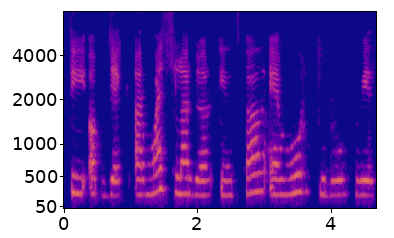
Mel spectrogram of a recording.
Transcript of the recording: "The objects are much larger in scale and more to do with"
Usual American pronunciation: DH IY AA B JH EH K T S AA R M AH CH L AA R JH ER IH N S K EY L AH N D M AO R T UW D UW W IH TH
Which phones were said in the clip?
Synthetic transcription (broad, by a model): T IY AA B JH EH K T AA R M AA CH L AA R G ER IH N S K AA L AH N M AO R T UW D UW W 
